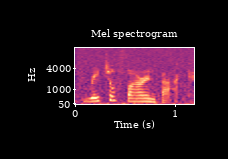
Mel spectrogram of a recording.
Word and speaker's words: Rachel Fahrenbach: I am here today with Rachel Fahrenbach.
